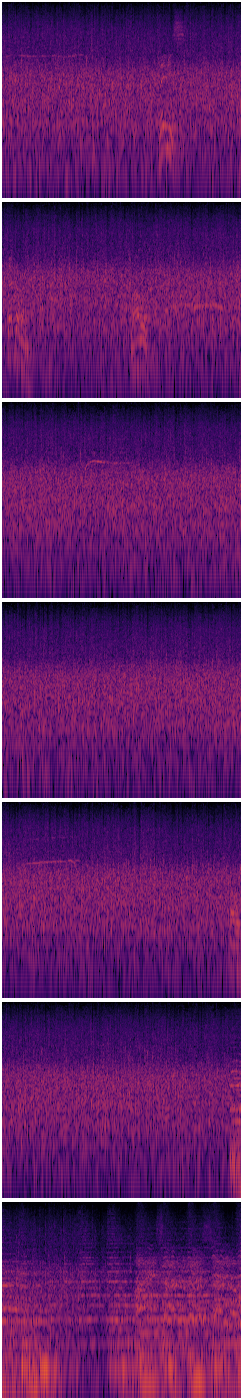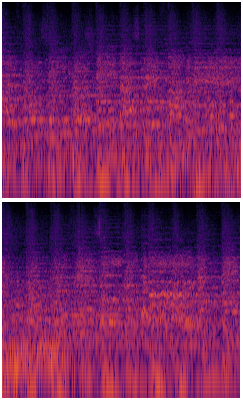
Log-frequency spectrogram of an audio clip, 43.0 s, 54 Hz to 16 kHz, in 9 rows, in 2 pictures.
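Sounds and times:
high whistles: 0.0s - 1.9s, 11.1s - 12.3s, 19.5s - 20.8s
audience applauding: 0.0s - 43.0s
orchestra playing: 3.1s - 3.7s, 28.4s - 43.0s.

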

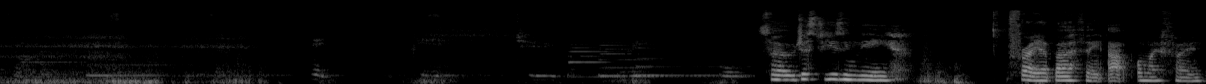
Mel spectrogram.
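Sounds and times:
woman breathing heavily: 0.0s - 3.0s.

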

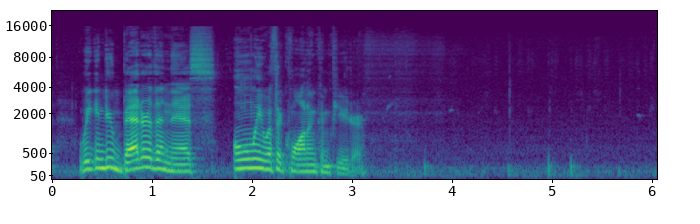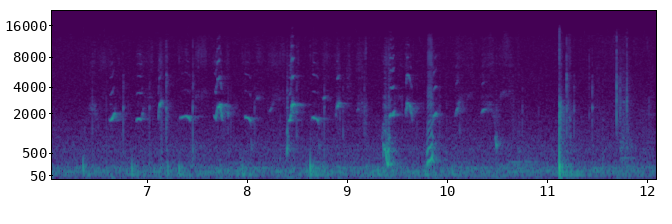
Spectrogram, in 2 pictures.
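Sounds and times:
marker squeaking on glass: 3.2s - 10.8s.

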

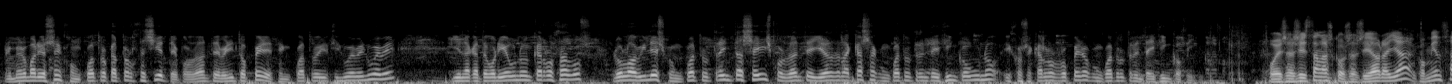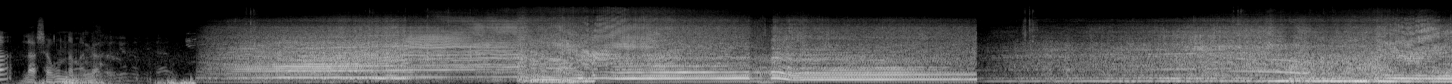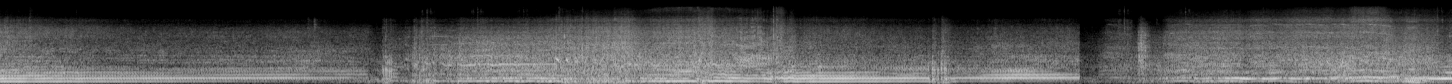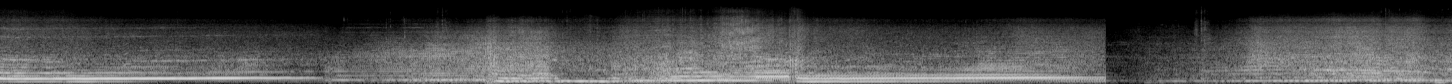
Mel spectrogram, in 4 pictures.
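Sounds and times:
race car engines revving: 16.5s - 58.0s.

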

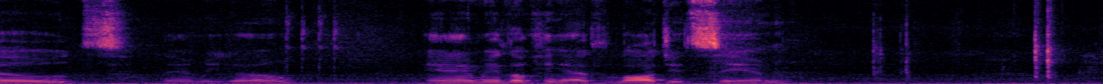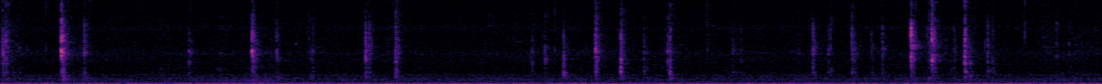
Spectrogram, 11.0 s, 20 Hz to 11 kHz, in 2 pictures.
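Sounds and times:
steady low hum: 0.0s - 11.0s
keyboard typing clicks: 8.2s - 10.6s.

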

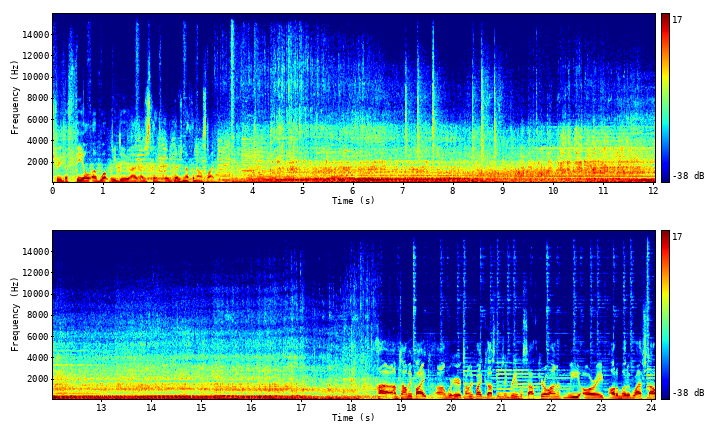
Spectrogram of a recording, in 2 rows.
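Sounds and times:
truck engine running: 0.0s - 21.6s.

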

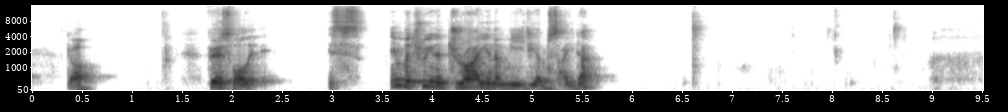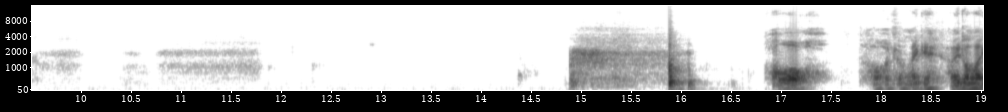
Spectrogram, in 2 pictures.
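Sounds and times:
man exhaling oh: 14.9s - 16.1s
glass knocking on table: 15.9s - 16.2s.

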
